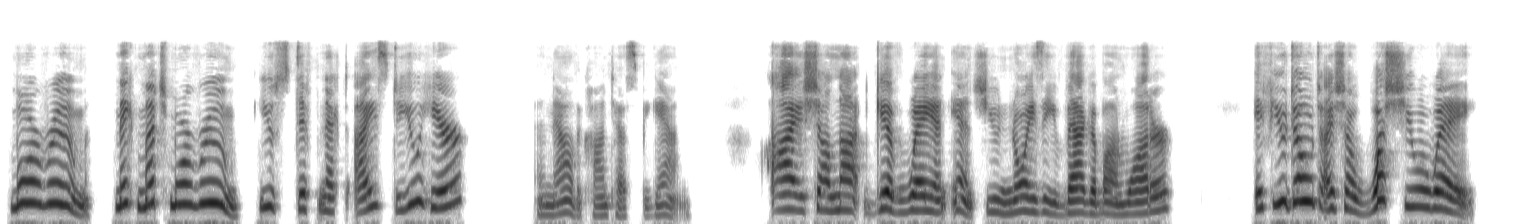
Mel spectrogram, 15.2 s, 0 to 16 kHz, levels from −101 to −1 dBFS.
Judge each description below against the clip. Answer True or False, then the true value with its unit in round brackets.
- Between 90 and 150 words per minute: True (140 wpm)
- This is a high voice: True (260 Hz)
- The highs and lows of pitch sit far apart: True (7.8 semitones)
